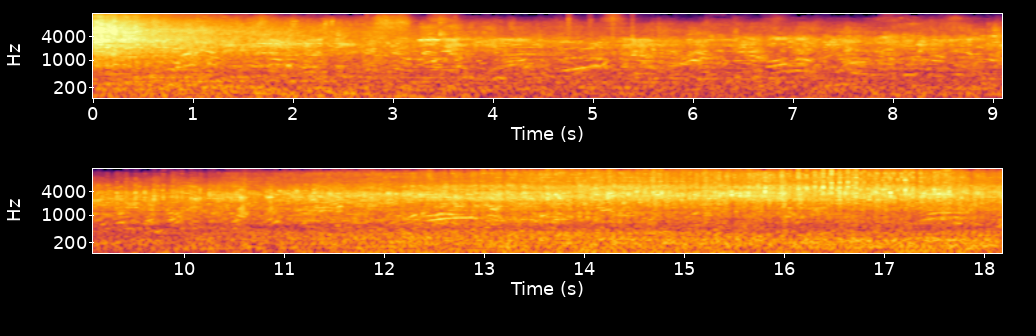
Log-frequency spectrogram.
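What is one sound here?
A crowd of spectators chatters outdoors.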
